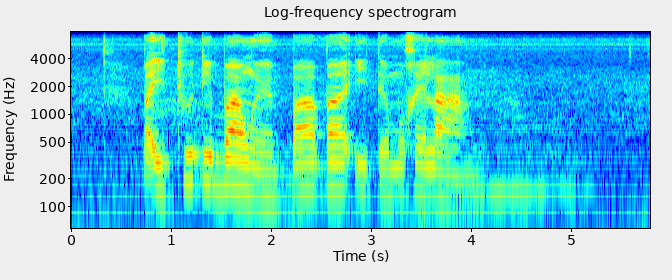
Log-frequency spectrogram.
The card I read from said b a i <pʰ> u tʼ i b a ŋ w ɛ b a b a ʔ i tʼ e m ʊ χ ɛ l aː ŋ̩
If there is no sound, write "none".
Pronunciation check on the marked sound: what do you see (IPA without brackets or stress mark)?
tʰ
